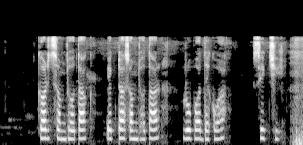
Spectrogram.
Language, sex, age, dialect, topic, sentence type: Magahi, female, 25-30, Northeastern/Surjapuri, banking, statement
